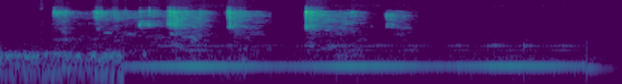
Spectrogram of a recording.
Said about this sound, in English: The roll. Roll them dice.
